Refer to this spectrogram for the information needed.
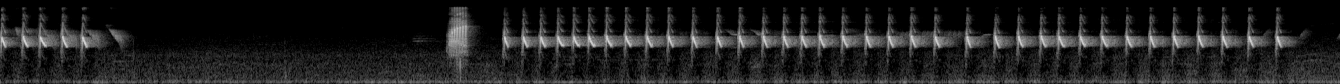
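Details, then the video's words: Pied triller with sharp 'besetan' chatter, recorded as training material for songbirds: clipped, high notes repeated about three per second, a short gap, one loud click, then a long steady run of the same sharp notes. "Masteran full kapas tembak dengan besetan tajam"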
